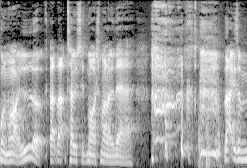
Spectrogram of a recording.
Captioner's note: laughs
